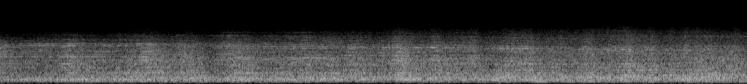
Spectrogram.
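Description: A loud, steady roar of an airplane engine fills the whole stretch, a broad rushing drone that holds even without fading, with no voices.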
